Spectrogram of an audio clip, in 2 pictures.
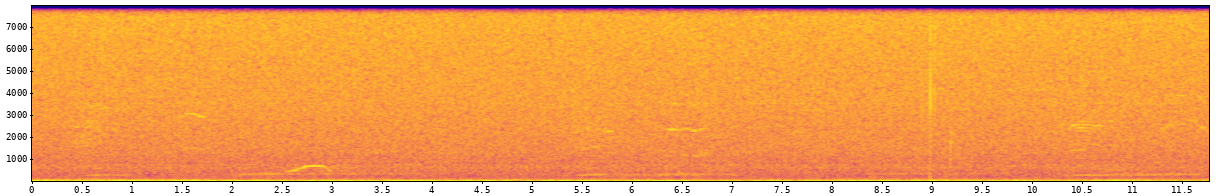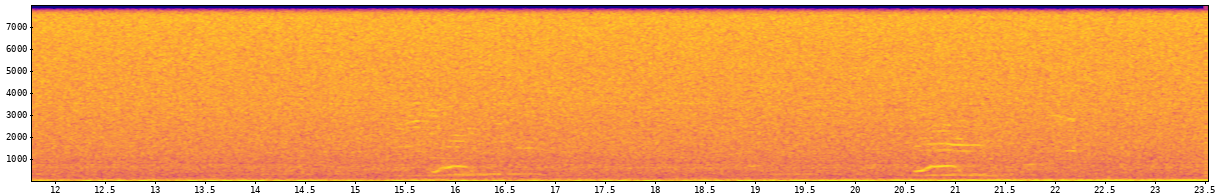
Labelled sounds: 1.5	1.8	humpback whale, 2.9 to 3.1 kHz
6.3	6.8	humpback whale, 2.2 to 2.5 kHz
10.4	10.8	humpback whale, 2.4 to 2.6 kHz
20.6	21.3	humpback whale, 1.6 to 1.8 kHz
22.0	22.3	humpback whale, 2.8 to 3.1 kHz

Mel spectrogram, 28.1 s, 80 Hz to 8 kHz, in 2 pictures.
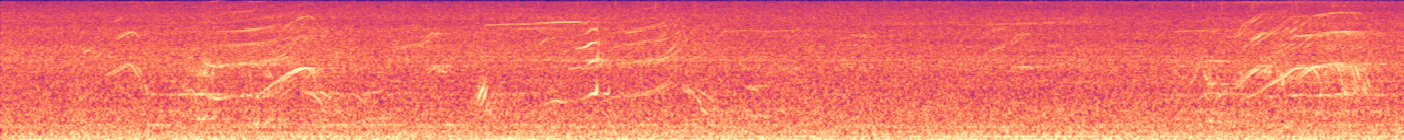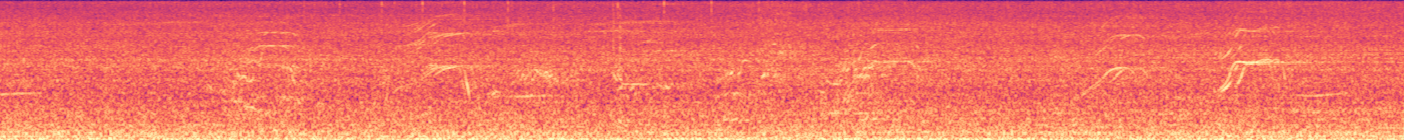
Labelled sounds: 1.7	3.3	killer whale, southern resident, 0.50 to 7.9 kHz
4.8	7.1	killer whale, southern resident, 0.70 to 5.3 kHz
11.9	13.8	killer whale, southern resident, 0.69 to 7.9 kHz
16.3	17.0	killer whale, southern resident, 0.73 to 4.0 kHz
22.2	23.2	killer whale, southern resident, 0.52 to 4.7 kHz
26.1	26.9	killer whale, southern resident, 1.2 to 4.4 kHz

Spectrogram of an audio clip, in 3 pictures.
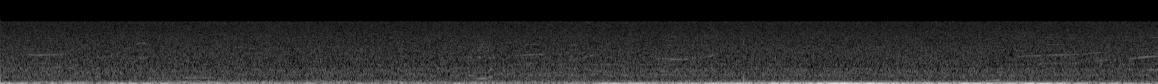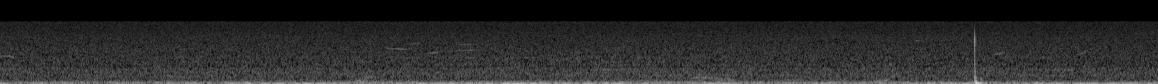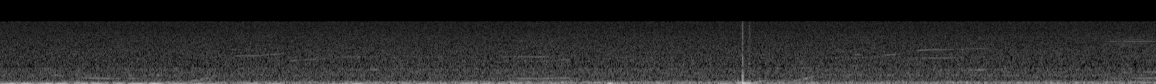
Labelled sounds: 0.3	0.6	humpback whale, 1.4 to 1.5 kHz
5.2	5.5	humpback whale, 1.4 to 1.6 kHz
6.6	6.9	humpback whale, 1.2 to 1.3 kHz
10.2	10.8	humpback whale, 1.4 to 1.6 kHz
11.3	11.7	humpback whale, 1.2 to 1.5 kHz
15.4	15.7	humpback whale, 1.9 to 2.1 kHz
26.5	27.0	humpback whale, 1.4 to 1.6 kHz
28.3	28.6	humpback whale, 1.3 to 1.4 kHz
32.3	32.7	humpback whale, 1.8 to 2.0 kHz
34.4	34.7	humpback whale, 2.8 to 3.0 kHz

